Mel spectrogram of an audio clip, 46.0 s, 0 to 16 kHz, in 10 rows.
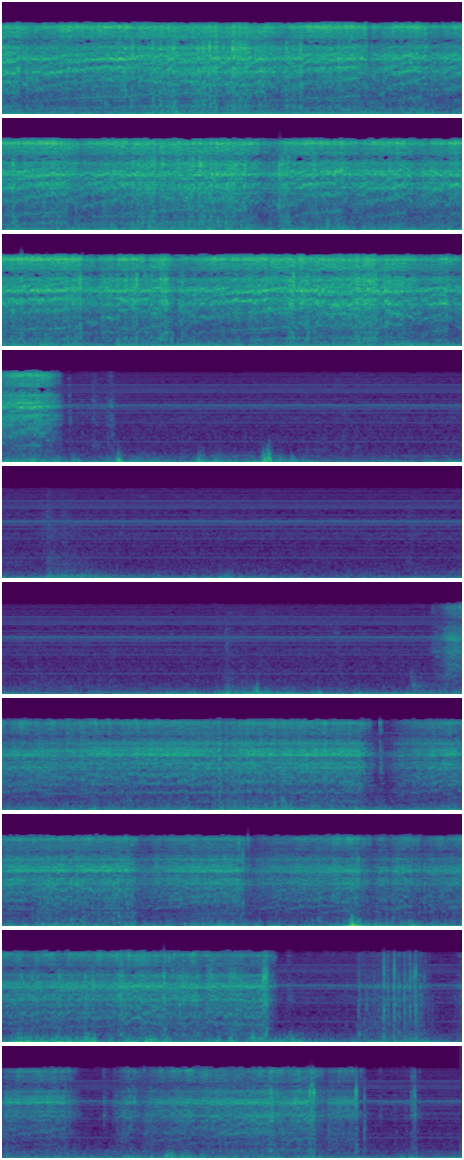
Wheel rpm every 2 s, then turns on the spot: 140, 140, 120, 130, 130, 130, 150, 30, 0, 0, 0, 0, 0, 10, 60, 60, 60, 50, 50, 60, 20, 30, 30.
14-16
